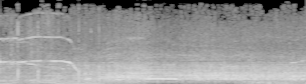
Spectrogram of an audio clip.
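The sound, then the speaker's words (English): A large crowd at Williams-Brice Stadium roars and cheers, waving white rally towels, as Henry McMaster and Donald Trump walk out on stage; a dense, continuous wall of noise with a few high whistles and whoops rising over the top early on, staying loud throughout. “Williams-Brice Stadium is a pretty loud venue too.”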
